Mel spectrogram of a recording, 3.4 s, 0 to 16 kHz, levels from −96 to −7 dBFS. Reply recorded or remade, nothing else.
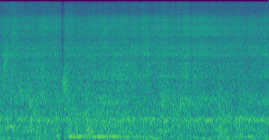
remade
